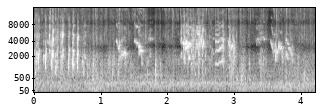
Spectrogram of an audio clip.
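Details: Budgerigars in a flight aviary used for breeding, 2018, giving quick trills of chirps at first, then spaced scratchy squawks and warbled notes.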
